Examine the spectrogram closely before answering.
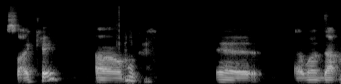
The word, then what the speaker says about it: PSYCH-K: So the last one's pronounced PSYCH-K.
